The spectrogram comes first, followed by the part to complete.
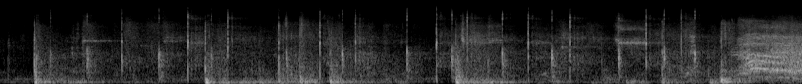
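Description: Table tennis rally: the celluloid ball clicks off the paddles and the table in a quick, irregular series for about seven seconds. Near the end the point finishes and the crowd in the hall cheers and applauds, louder than the rally.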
